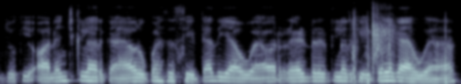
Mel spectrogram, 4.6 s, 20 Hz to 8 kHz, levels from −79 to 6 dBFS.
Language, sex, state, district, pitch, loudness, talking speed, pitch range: Hindi, male, Jharkhand, Garhwa, 130 Hz, -19 LUFS, 270 wpm, 125-140 Hz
